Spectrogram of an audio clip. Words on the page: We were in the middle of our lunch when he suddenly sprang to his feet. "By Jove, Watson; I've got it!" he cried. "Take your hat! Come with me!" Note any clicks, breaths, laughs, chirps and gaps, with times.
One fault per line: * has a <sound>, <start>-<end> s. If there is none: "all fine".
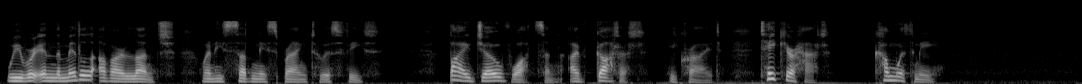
all fine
